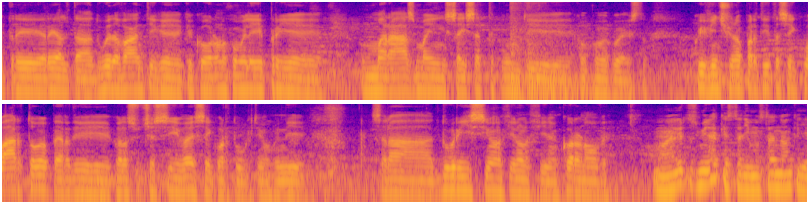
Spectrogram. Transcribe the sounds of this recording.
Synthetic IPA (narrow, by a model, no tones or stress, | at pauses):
lt̪ɾeɾealt̪ad̪uːed̪avant̪ikekekːorːonokomelepɾie | ummaɾazmainsɛjsɛt̪ːepunt̪ikkomekwest̪o | kwivint͡ʃiunapart̪iːt̪asɛjkwart̪opɛrd̪ikwelːasut͡ʃːesːiːvaesɛjkwart̪oult̪imokwind̪i | saɾad̪uɾisːimafiːnoalːafiːneaŋkoːɾanɔːve | unavirt̪usmilakːest̪ad̪imost̪ɾand̪oaŋke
